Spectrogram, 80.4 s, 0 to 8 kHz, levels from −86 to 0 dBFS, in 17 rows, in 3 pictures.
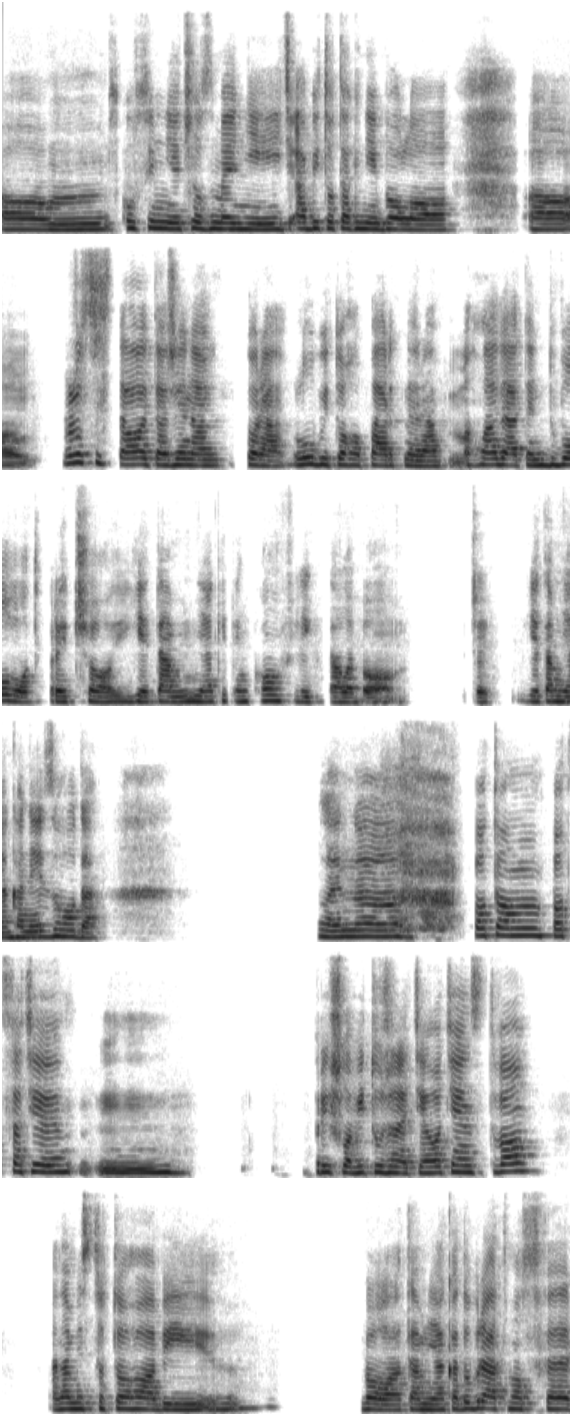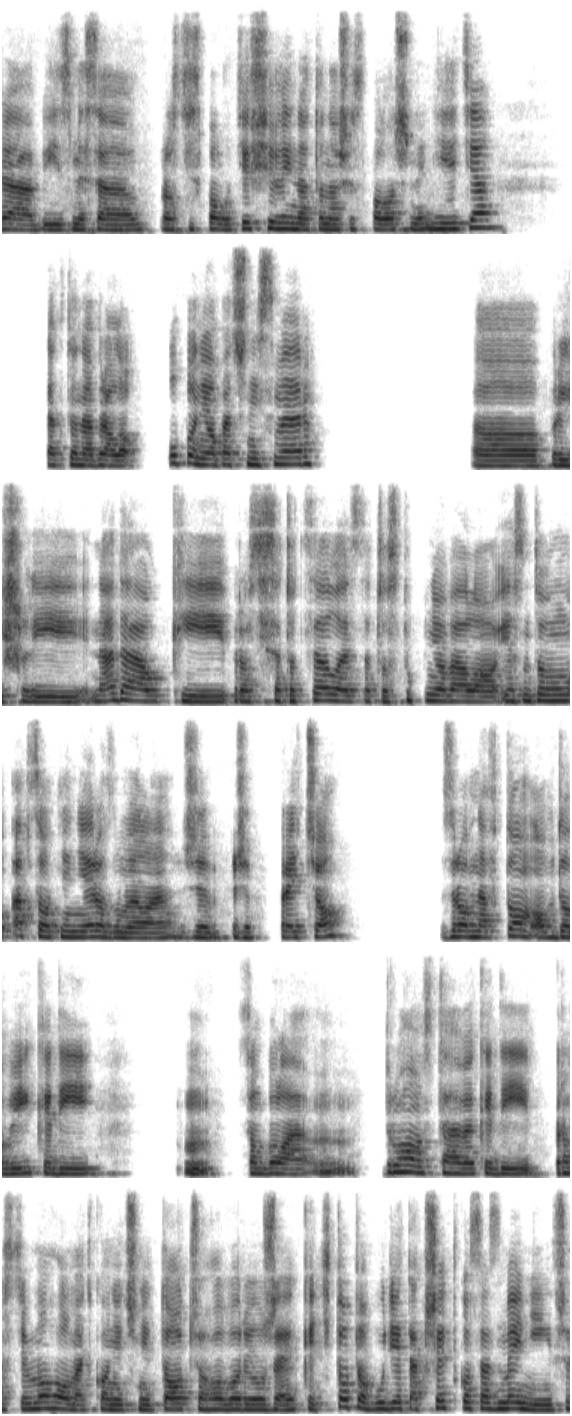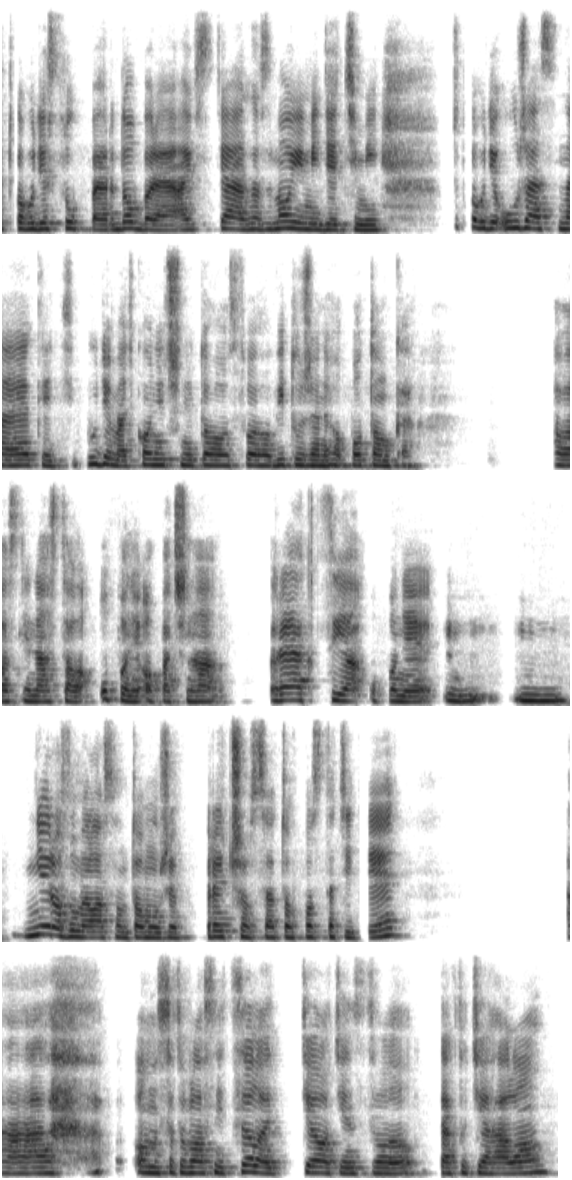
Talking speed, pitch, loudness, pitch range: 115 wpm, 195 Hz, -16 LUFS, 185-215 Hz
